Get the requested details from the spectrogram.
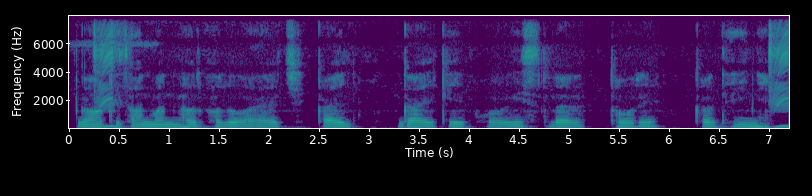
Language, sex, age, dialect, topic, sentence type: Chhattisgarhi, male, 25-30, Northern/Bhandar, agriculture, statement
